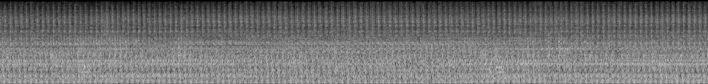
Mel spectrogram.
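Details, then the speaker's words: Newly fitted single-cylinder engine on a cement mixer, just started on choke: loud, steady even chugging with no knock or miss; owner suspects too much oil in the air filter, blowing oil when revved. Normal running. "Oh yeah! Yeah! Man, it sounds good. Yeah! God, that sounds good. That's awesome!"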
